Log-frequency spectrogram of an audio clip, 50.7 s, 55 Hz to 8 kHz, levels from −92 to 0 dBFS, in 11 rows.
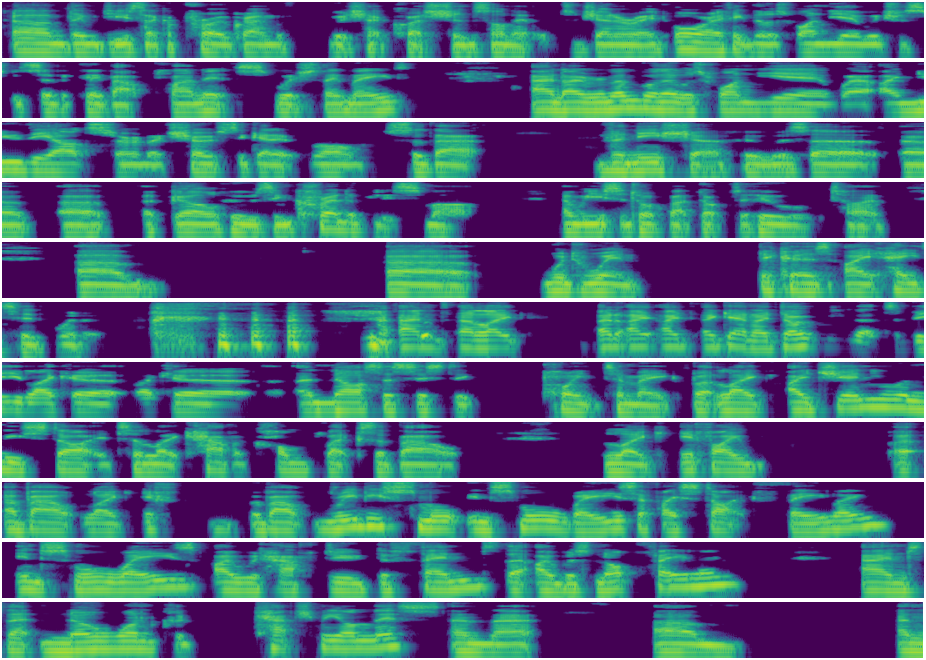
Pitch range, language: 105-160 Hz, English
